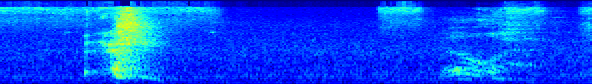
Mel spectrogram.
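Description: One sharp sneeze bursts out loud and close, and a second, softer sneeze or sniff follows a couple of seconds later against a quiet room.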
